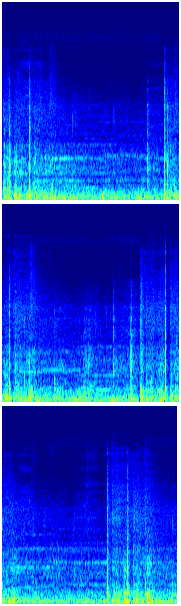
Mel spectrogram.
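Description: Aerial firework shells bursting in a string of sharp bangs and cracks, in clusters every few seconds, over a low rumble, with music playing underneath.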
